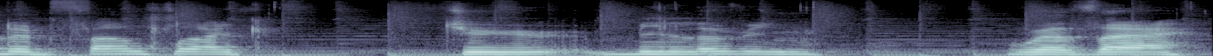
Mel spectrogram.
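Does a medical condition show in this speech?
Yes: Friedreich's ataxia; spasticity.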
